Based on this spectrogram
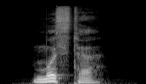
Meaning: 1. example 2. pattern 3. template
- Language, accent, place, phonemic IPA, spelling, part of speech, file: German, Germany, Berlin, /ˈmʊstɐ/, Muster, noun, De-Muster.ogg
